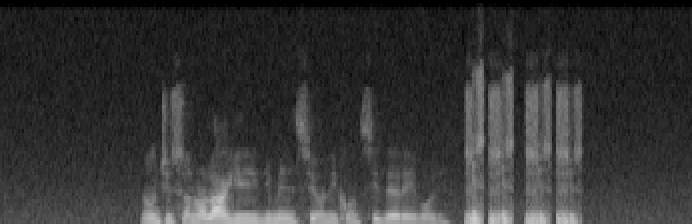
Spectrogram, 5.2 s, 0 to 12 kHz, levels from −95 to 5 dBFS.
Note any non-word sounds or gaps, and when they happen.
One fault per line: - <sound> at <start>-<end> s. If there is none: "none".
- laugh at 3.5-4.4 s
